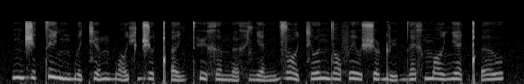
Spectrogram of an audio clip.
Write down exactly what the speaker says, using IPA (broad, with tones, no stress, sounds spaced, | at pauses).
n d͡ʒ ɪ˥˩ t ɪ˥˧ ʎ m b ə˧˩˧ c ʏ˧˩˧ m b ɔ˧˩˧ ç d͡ʒ ʊ˥˩ ǃʼ ɐ˧˩˧ ʎ t̪ʰ y˥˩ x ə˥˧ n̪ œ˧˩˧ x ʎ ɛ˧˩˧ n d͡z ɔ˥˩ c ʊ˧˥ n d ɔ˥˧ f ɪ˥˧ u̯ ʃ o˧˥ ɖ y˧˩˧ d̪ ɛ˧˥ x m ɔ˥˧ ʎ ɛ˥˧ ǃʼ ə˧˥ u̯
